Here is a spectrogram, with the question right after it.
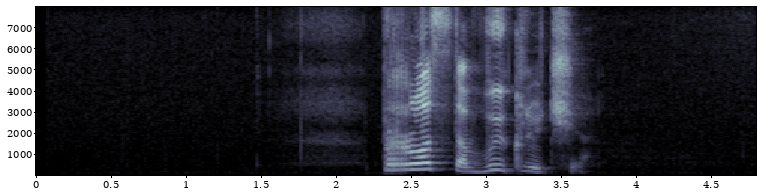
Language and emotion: Russian, angry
